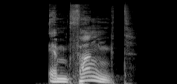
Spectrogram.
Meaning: inflection of empfangen: 1. second-person plural present 2. plural imperative
- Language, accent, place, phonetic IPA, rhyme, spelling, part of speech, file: German, Germany, Berlin, [ɛmˈp͡faŋt], -aŋt, empfangt, verb, De-empfangt.ogg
